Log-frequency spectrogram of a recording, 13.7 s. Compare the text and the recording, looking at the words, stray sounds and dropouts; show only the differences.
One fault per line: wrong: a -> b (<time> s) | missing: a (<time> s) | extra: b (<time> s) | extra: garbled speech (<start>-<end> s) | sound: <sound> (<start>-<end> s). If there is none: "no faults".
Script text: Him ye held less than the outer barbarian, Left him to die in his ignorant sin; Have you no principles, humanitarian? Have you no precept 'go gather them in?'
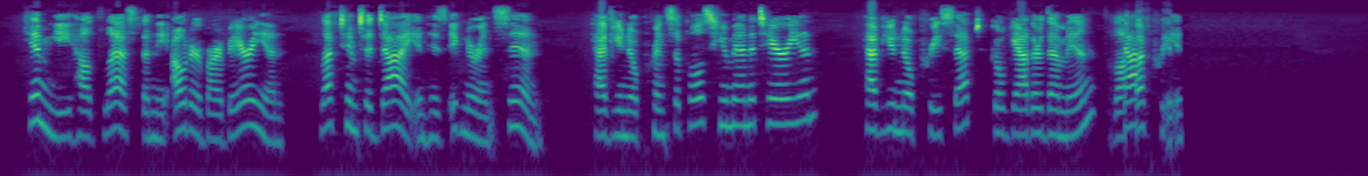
extra: garbled speech (11.0-11.8 s)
